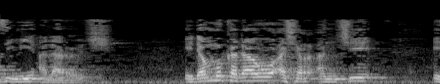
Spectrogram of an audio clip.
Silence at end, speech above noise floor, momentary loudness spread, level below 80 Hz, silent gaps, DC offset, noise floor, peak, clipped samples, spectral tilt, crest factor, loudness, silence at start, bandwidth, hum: 0 s; 23 dB; 15 LU; -44 dBFS; none; under 0.1%; -41 dBFS; -2 dBFS; under 0.1%; -5.5 dB/octave; 16 dB; -18 LUFS; 0 s; 8.8 kHz; none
